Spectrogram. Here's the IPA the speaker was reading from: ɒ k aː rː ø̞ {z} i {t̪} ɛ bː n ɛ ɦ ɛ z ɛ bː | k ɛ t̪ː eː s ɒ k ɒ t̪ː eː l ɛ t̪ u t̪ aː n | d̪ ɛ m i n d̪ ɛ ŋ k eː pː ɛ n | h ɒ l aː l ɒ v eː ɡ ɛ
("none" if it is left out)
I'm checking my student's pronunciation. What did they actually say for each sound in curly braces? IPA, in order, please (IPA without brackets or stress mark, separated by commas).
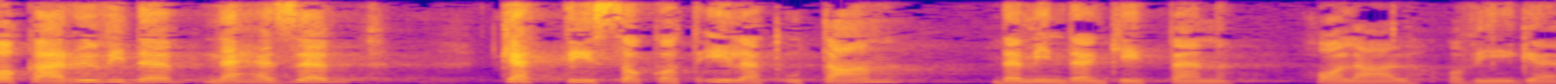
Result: v, d̪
